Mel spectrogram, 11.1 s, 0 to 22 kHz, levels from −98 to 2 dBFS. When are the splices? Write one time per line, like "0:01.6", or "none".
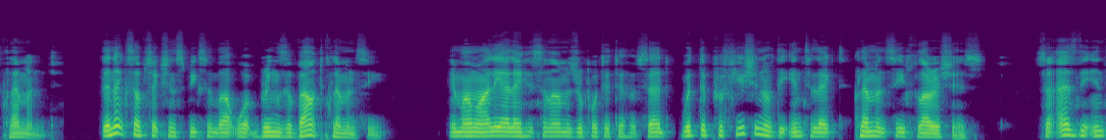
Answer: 0:01.0
0:06.7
